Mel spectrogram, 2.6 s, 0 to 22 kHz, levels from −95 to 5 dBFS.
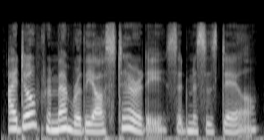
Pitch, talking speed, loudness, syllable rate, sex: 215 Hz, 180 wpm, -18 LUFS, 5.4 syllables/s, female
